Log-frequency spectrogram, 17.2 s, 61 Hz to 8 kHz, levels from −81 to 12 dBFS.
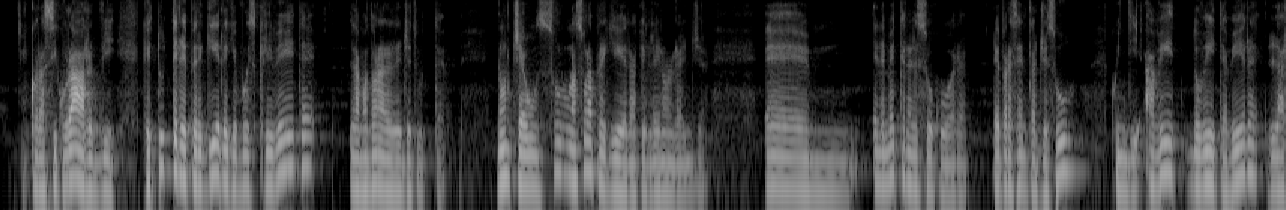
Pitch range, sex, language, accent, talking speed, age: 95-115 Hz, male, Italian, native, 145 wpm, 50-69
